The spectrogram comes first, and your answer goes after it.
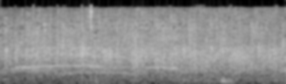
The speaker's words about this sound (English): Come on, would you give it up for our guest this morning?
